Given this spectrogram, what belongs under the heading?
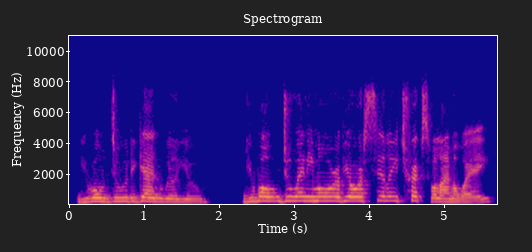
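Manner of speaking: ordinary talk, nothing marked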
